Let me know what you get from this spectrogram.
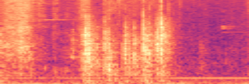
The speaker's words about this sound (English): One more good shuffle, and then we will get started with the reading.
